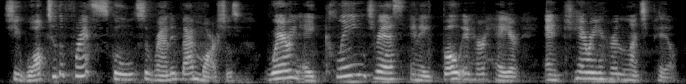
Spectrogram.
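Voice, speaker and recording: A woman with a slightly husky voice reading a children's picture book aloud in a measured, deliberate way. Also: mid-range voice, lively intonation, darkish tone, slight background noise, rough recording. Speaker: read-aloud storyteller.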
